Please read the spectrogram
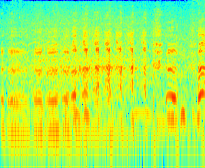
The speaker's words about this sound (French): J'aimerais vous faire entendre quelque chose qui nous fait beaucoup rire dans le bureau de l'Instant M. Ce sont des chevaux qui se bidonnent.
